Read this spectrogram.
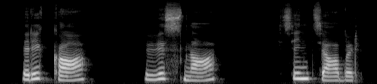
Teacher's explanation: The letter E in the unstressed syllable is pronounced as И.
